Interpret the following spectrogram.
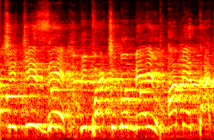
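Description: A freestyle battle MC rapping fast in Portuguese into a handheld microphone, with a beat underneath.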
